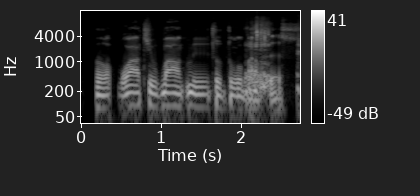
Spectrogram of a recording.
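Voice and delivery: clumsy, bad put-on Russian accent. Acting out a Russian cop shrugging off a report: bad Russian accent. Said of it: "I can't do Russian".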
